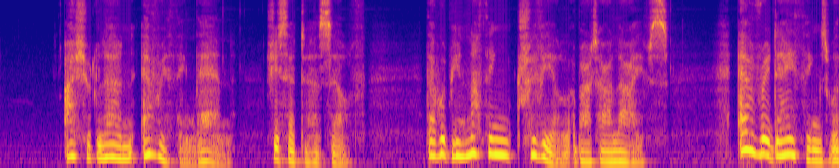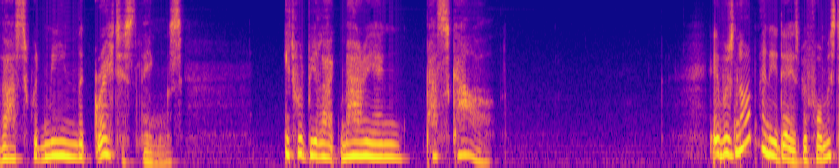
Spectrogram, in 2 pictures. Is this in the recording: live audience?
no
